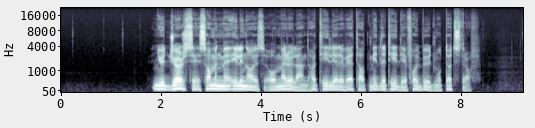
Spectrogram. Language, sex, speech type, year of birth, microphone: Norwegian, male, read, 1951, Shure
